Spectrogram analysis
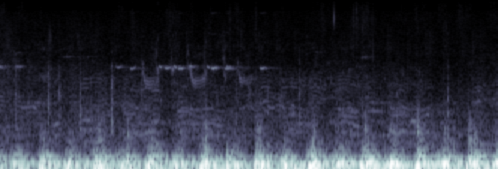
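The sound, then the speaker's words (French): Drums beat in a steady, repeated rhythm at a ritual site, with deep booming strikes layered over a dense low rumble and a thin high tone briefly sounding in the first half. “Et quand on avance sur le site, on entend des tambours. Hein, voilà, j'imagine que vous les entendez aussi.”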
